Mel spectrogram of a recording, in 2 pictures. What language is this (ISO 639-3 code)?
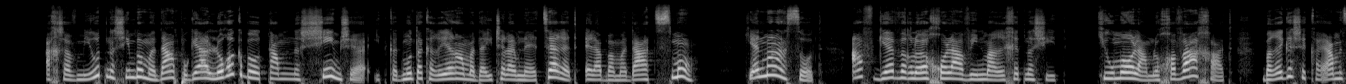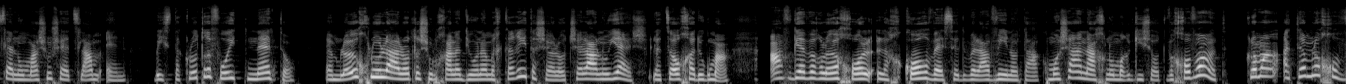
heb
